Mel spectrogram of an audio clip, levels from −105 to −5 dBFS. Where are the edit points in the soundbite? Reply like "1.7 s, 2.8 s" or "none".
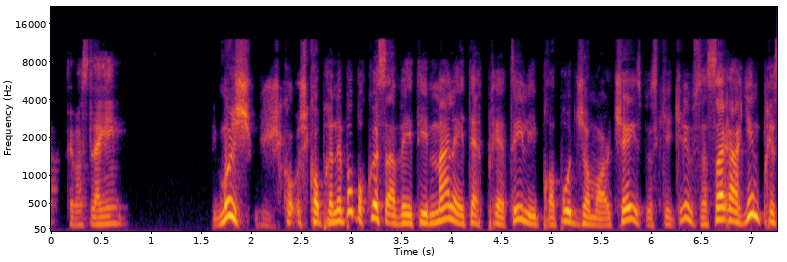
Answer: none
